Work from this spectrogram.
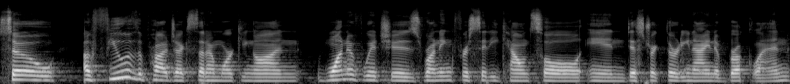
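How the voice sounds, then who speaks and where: A woman's fairly low voice at a moderate pace, fairly even in intonation, with hardly any pauses. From Iranian American, New York. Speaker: moderator and performance artist. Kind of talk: workshop introduction. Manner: loud.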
